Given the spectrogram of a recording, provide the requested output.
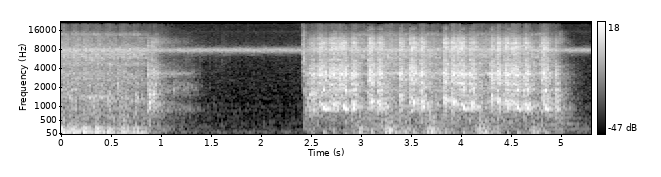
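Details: CBR600 engine in a reverse trike after two years sitting and a carburetor cleaning: short crank and pause, then it catches and runs with a quick, even four-cylinder burble before shutting off; starts and runs, though not properly tuned.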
